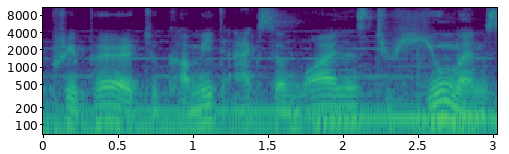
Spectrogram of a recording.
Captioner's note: none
